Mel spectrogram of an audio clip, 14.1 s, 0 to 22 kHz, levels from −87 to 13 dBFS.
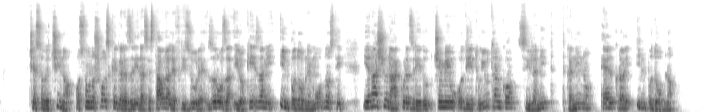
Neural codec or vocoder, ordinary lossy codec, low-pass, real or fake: vocoder, 44.1 kHz, 128 mel bands every 512 samples, BigVGAN v2; none; 19.8 kHz; fake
